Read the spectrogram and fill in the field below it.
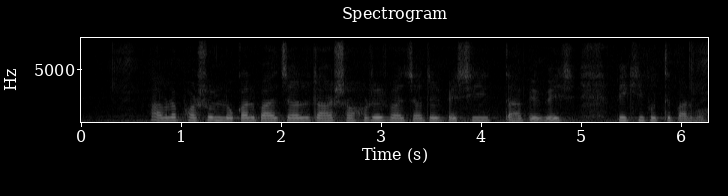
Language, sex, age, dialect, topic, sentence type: Bengali, female, 18-24, Rajbangshi, agriculture, question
